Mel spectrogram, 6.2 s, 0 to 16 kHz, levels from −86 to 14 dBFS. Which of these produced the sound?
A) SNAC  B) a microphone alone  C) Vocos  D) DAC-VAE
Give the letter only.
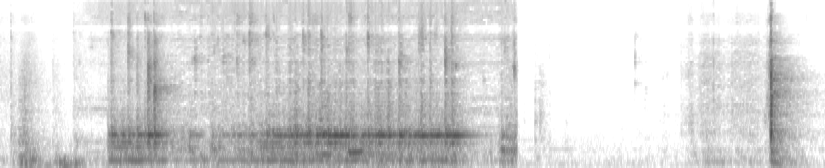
B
